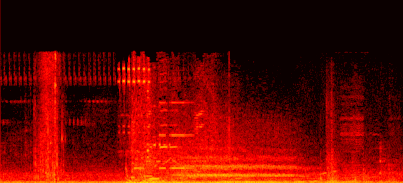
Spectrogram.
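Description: A door creaks open.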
